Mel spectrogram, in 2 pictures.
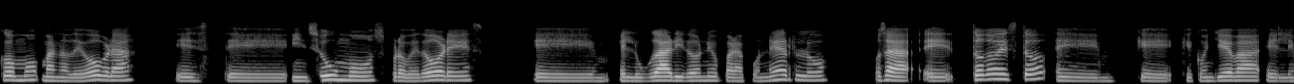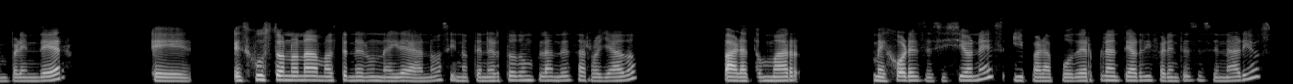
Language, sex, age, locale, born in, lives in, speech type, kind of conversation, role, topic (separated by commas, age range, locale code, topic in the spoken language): Spanish, female, 40-44, es-MX, Mexico, Mexico, conversation, advice, advisor, ¿Cómo puedo decidir si dejar un trabajo estable para emprender?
